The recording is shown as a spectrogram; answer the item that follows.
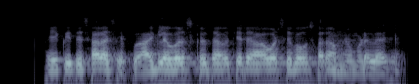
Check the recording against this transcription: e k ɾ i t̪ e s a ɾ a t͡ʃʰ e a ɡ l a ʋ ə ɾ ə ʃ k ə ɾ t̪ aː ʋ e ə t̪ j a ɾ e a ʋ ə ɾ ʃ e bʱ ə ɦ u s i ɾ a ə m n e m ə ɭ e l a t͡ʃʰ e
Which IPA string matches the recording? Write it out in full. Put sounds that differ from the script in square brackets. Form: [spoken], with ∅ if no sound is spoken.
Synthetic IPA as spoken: e k ɾ i t̪ e s a ɾ a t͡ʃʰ e a ɡ l a ʋ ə ɾ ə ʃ k ə ɾ t̪ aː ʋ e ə t̪ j a ɾ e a ʋ ə ɾ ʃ e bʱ ə ɦ u s [a] ɾ a ə m n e m ə ɭ e l a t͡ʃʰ e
